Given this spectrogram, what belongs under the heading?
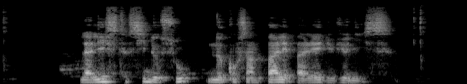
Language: French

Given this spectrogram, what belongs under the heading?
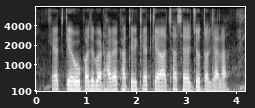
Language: Bhojpuri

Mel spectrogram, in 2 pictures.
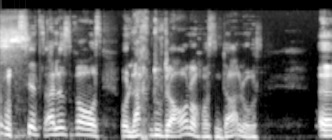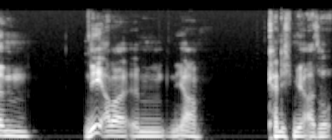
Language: German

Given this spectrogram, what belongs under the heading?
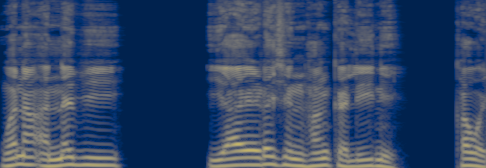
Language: Hausa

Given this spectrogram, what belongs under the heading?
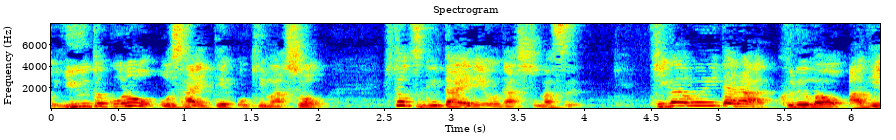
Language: Japanese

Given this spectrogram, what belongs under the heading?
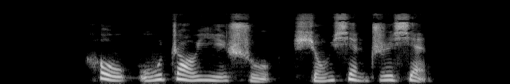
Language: Chinese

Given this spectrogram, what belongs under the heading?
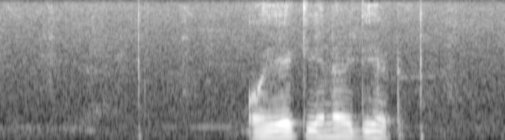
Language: Sinhala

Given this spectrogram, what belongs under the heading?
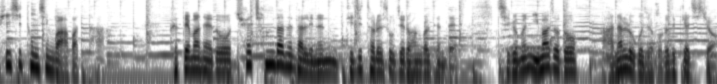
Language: Korean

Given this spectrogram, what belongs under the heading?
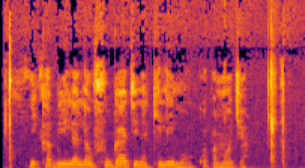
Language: Swahili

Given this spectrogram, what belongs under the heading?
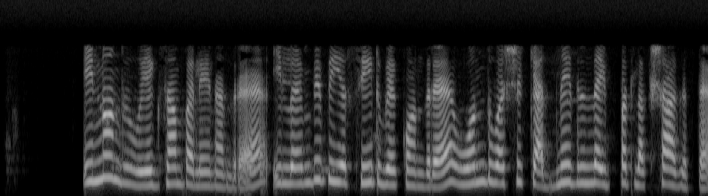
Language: Kannada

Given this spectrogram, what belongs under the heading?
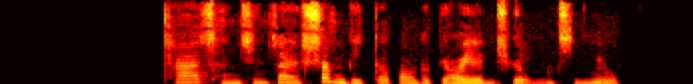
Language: Chinese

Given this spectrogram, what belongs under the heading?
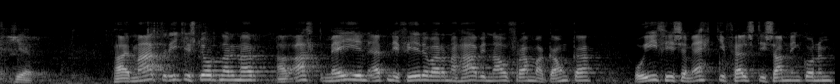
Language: Icelandic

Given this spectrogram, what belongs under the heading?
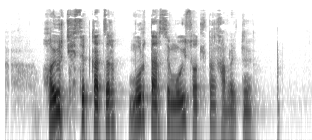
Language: Mongolian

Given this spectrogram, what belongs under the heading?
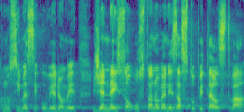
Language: Czech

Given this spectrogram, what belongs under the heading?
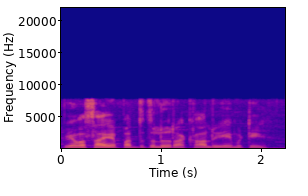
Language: Telugu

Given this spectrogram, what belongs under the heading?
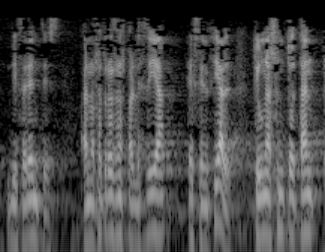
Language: Spanish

